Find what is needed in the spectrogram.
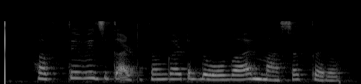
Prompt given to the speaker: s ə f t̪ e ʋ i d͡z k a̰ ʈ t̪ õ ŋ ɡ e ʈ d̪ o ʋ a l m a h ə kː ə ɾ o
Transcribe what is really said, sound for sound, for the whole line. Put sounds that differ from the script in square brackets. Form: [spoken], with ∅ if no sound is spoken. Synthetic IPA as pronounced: [h] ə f t̪ e ʋ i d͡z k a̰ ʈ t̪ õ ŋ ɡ [a] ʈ d̪ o ʋ a [ɾ] m a [s] ə kː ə ɾ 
